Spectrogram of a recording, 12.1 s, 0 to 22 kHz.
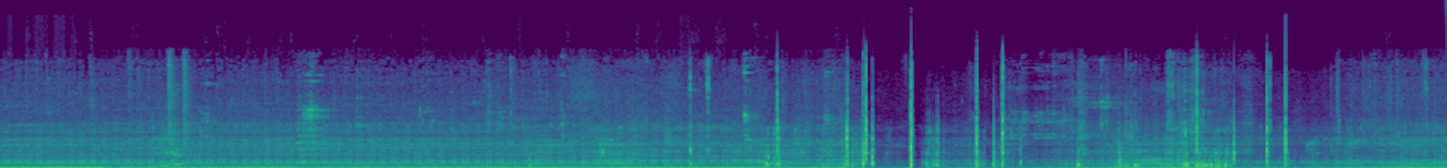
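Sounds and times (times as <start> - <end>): truck engine idling rumble: 0.0 - 12.0.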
